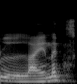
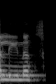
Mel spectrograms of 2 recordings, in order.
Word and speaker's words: Linux: लाइनक्स को आप लिनक्स भी बोलते हो नॉर्मली, सो आप प्रोनाउंस उसको लाइनक्स करो या लिनक्स करो, इट्स फाइन।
